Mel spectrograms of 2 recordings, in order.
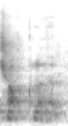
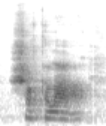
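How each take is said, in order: First: The word is said with an English pronunciation. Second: The word is said with a French pronunciation. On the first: It sounds ordinary. The speaker calls it right. "So I'm gonna say chocolate" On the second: It sounds pretentious. The speaker calls it wrong. "you sound like a knob when you say chocolat"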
